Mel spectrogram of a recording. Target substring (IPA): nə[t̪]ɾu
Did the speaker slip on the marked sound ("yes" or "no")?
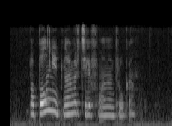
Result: yes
